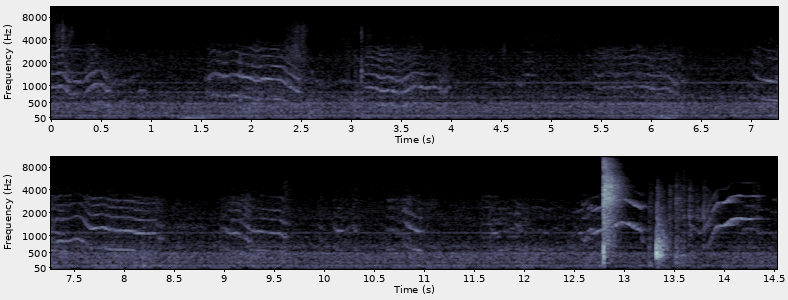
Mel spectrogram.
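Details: Day-old Rottweiler puppy undergoing tail and dewclaw removal keeps up rapid, wavering squeals and whines, about two a second, with two sharp clicks near the end and a low hum throughout.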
